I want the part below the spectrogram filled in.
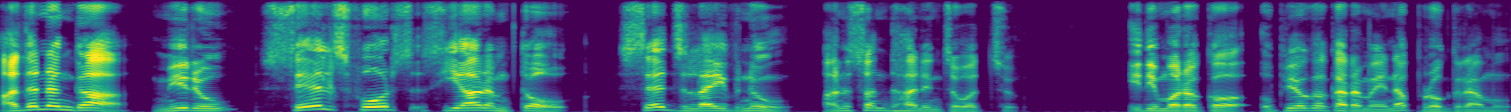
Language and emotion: Telugu, neutral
